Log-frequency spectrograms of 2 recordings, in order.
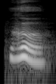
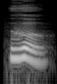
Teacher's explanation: your tongue and the back part of your mouth should be barely separated from each other while you blow a steady stream of air between the small separation. Another approach is to try to pronounce a G as if an H sound were to follow after it and hold that sound while you exhale. · It's like a very soft, continuous, and loosely held G, almost as if you're gargling, but don't make it sound too throaty. Γ. There's no such sound in English, but most people would transcribe this using the letter G because that's the closest equivalent in English.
